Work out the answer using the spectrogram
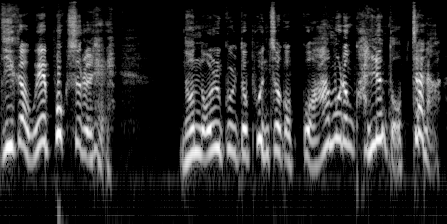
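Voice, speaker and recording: A woman's voice: sits high, sing-song, fairly quick, a little mellow, no echo, studio quality. A woman voicing a hurt, indignant mother in her fifties in an audiobook drama reading, talking with a pleading, reproachful edge. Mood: upset. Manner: pleading, then fiercely indignant.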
